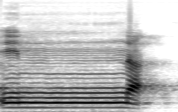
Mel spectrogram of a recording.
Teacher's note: إنا عندنا هنا نون مشددة، والنون المشددة من أحكامها ماذا؟ الغنة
